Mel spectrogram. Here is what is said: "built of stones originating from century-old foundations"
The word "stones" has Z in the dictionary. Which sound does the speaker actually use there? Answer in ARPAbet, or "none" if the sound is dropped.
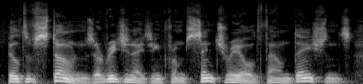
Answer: Z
